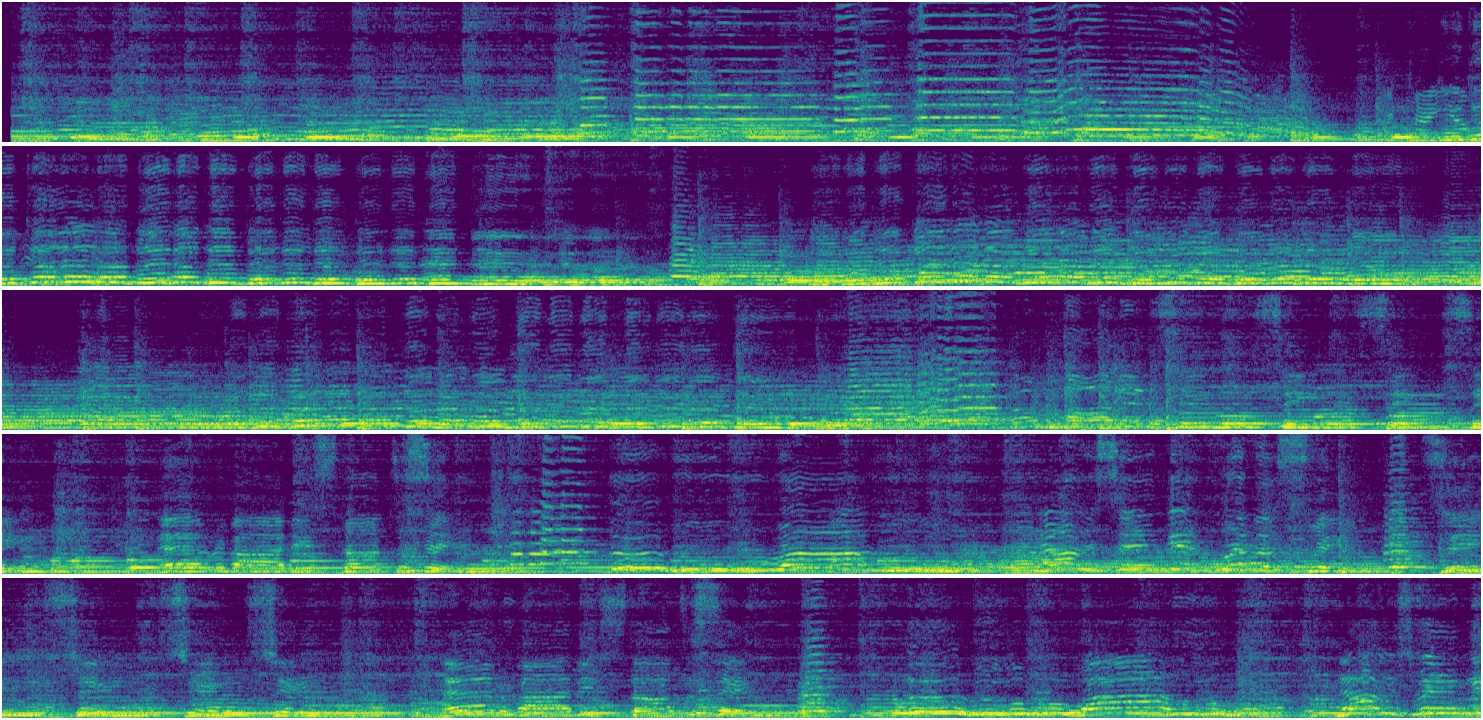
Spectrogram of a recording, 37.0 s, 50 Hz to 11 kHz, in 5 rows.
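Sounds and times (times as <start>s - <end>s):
big band playing swing jazz: 0.0s - 36.9s.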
